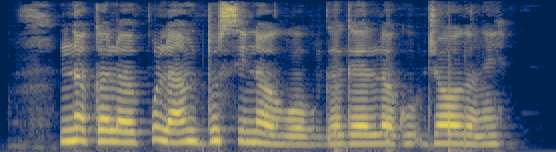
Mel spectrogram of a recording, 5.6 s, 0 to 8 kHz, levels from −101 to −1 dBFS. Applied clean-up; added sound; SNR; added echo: none; none; none; reverberation time 0.3 s.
